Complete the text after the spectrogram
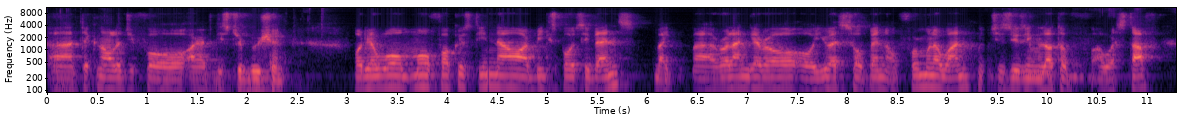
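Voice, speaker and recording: Here is a man with a normal speaking voice and a fairly low pitch. His intonation stays fairly even at a moderate pace. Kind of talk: interview answer. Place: office. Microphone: earbuds.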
